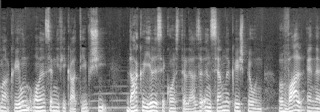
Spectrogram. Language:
Romanian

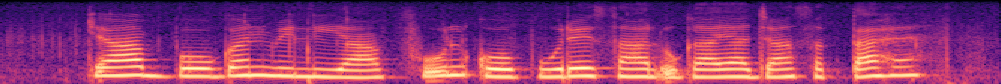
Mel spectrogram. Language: Hindi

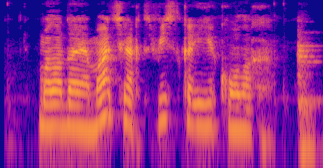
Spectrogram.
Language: Belarusian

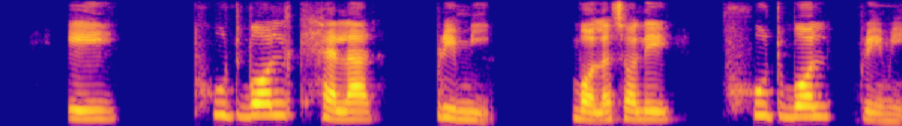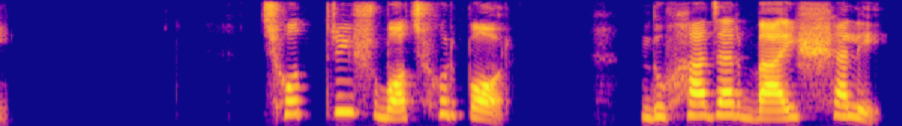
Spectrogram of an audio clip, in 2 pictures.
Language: Bangla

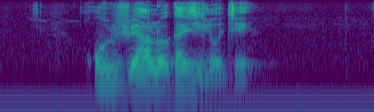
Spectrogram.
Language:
Northern Sotho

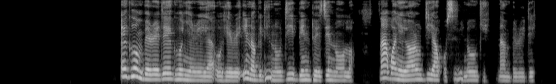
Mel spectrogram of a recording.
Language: Igbo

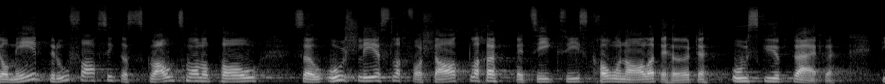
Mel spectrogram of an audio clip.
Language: Swiss German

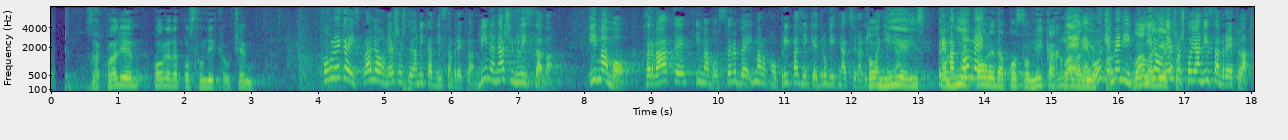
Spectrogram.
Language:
Croatian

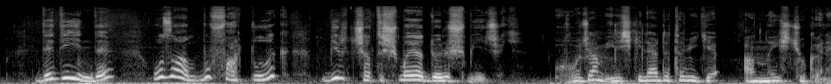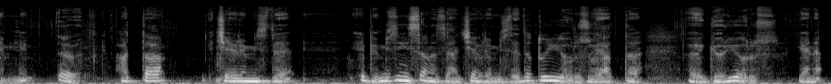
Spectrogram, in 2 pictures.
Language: Turkish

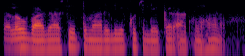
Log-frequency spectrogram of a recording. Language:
Hindi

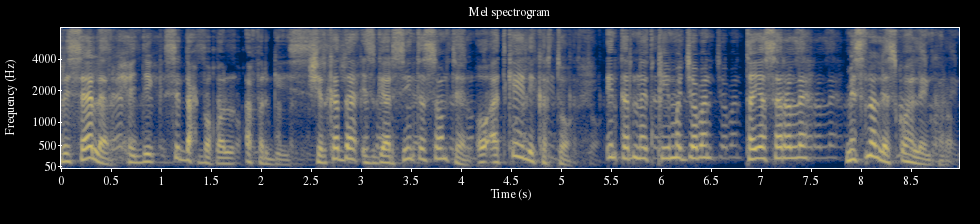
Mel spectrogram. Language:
Arabic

